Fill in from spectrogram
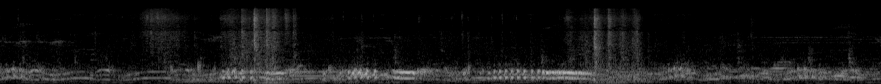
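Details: Pigeons cooing in low, throaty, overlapping bursts that swell and fade. Several coos run together, with brief broadband rustling or flapping noises in between.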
